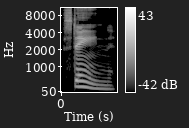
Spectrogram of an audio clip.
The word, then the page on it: stain: stéin; ステェイン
